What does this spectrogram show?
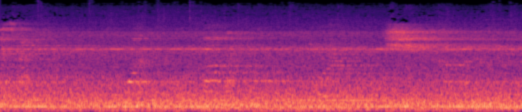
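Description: Steady hum of a Hayabusa Shinkansen trainset standing at the platform, with steady low tones under the station noise, and a higher hiss that comes in about four seconds in and stops near the end.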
